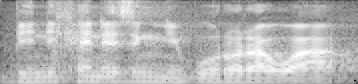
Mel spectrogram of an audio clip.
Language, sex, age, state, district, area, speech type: Bodo, male, 30-45, Assam, Chirang, urban, spontaneous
